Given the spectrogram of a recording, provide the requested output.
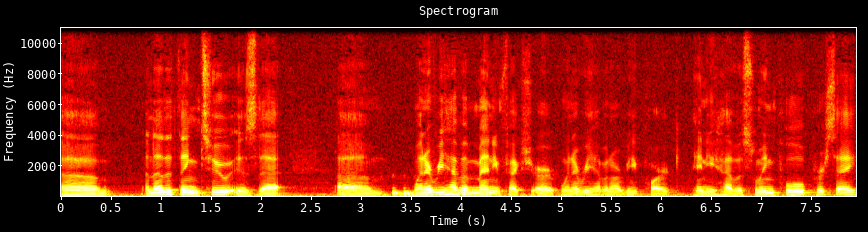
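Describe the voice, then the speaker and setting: A man talks at a fairly quick pace with a medium pitch and a dark, mellow tone. His intonation is fairly even, and the room echo is audible. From Texas, Gregory. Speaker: public commenter. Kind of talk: public comment at council meeting. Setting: city council meeting. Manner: halting, many fillers.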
